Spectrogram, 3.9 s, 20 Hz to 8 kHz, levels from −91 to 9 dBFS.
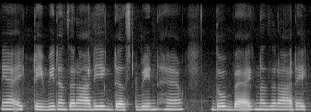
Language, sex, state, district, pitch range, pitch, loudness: Hindi, female, Bihar, Katihar, 215-225 Hz, 220 Hz, -15 LUFS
